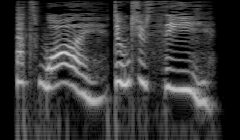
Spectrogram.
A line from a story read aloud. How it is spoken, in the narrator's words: she pleaded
